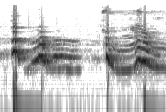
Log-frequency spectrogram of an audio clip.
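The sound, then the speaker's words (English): A dog whimpers twice, each a drawn-out, high-pitched whine that wavers and slides in pitch, separated by a brief pause. The cries are fairly loud, with no talking. “I think a whimpering dog will send somebody running faster than a crying baby.”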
